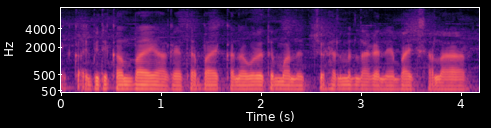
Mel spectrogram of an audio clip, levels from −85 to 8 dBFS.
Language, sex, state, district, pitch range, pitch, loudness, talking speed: Chakma, male, Tripura, Unakoti, 90-95 Hz, 95 Hz, -20 LUFS, 185 wpm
